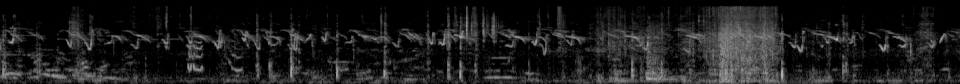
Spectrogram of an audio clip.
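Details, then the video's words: Captive grey francolin chicks while feeding: a dense chorus of many high, thin, upslurred peeping chirps overlapping continuously, with clicks, scratching and a burst of broad rustling noise near the end. "sindhi teetar kay bachay,gray pheasant chicks with feeding"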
